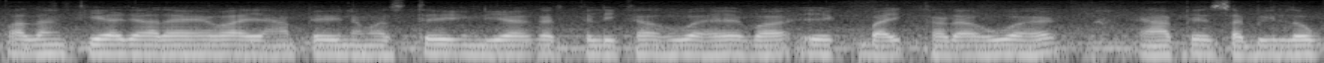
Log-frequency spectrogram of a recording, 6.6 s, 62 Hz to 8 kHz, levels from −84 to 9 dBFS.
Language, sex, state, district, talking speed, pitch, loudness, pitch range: Hindi, male, Chhattisgarh, Raipur, 215 wpm, 125 Hz, -16 LUFS, 120-125 Hz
